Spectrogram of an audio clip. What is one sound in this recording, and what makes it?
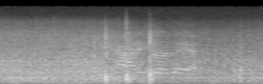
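Cardboard boxes knock and thump as they are handled.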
